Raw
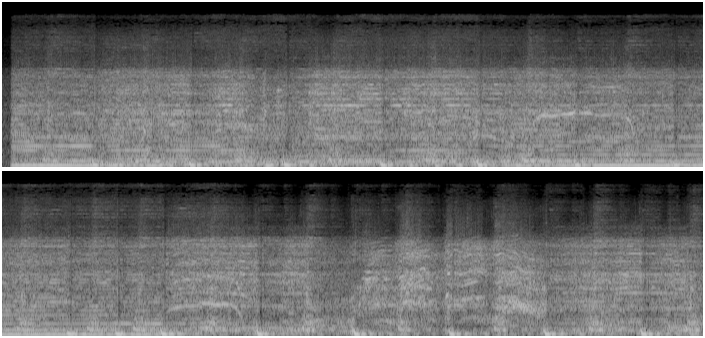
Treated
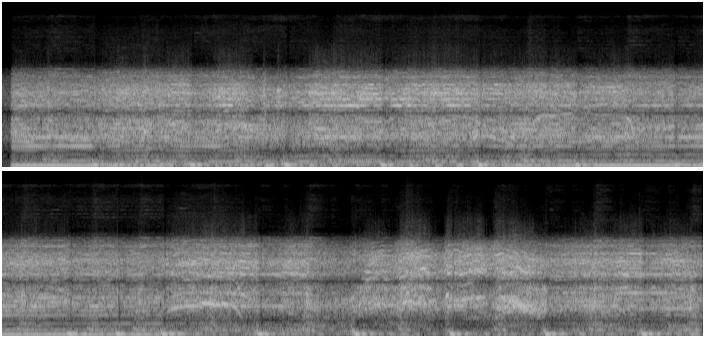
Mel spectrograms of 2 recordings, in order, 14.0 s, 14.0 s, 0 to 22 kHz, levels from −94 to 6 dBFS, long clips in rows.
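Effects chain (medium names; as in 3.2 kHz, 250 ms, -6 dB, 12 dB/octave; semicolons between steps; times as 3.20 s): tracing distortion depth 0.023 ms; peaking EQ 210 Hz -10 dB 0.25 oct; static phaser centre 1.4 kHz, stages 6; doubling 15 ms -11 dB; overdrive pedal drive 10 dB, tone 2.4 kHz, clips at -11 dBFS; graphic EQ 125/2000/8000 Hz -5/+7/-11 dB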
